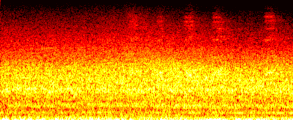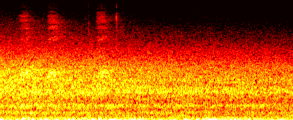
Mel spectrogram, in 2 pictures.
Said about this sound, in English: I'm just now hearing the crow.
